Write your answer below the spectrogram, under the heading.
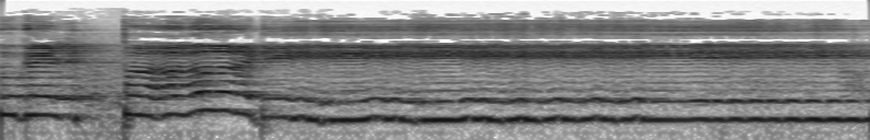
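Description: Vattappattu singing by a group of men through a stage sound system: a slow, ornamented sung line that bends in pitch for a couple of seconds, then settles into one long held note.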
